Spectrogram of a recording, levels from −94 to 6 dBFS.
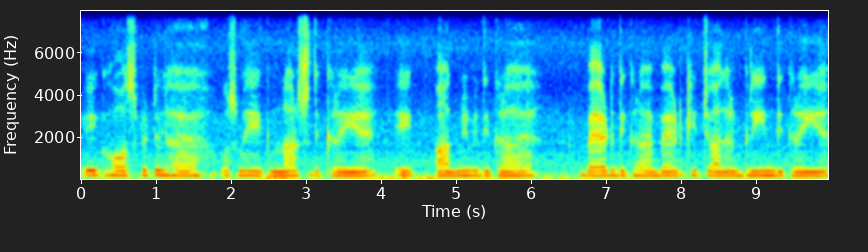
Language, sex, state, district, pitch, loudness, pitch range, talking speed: Hindi, female, Maharashtra, Pune, 190 Hz, -16 LUFS, 185-200 Hz, 155 wpm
